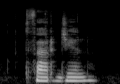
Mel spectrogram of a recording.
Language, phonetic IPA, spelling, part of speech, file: Polish, [ˈtfarʲd͡ʑɛl], twardziel, noun, LL-Q809 (pol)-twardziel.wav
